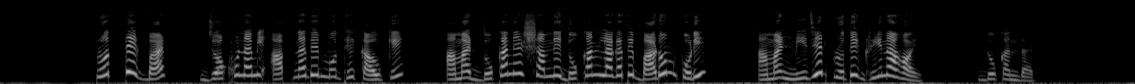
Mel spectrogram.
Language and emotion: Bengali, disgusted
